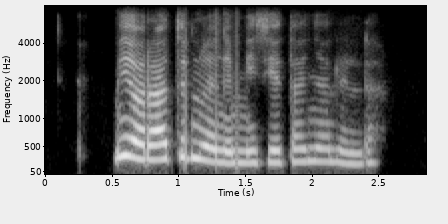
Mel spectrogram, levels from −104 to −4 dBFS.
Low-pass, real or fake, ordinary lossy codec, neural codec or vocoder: 7.2 kHz; real; Opus, 16 kbps; none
